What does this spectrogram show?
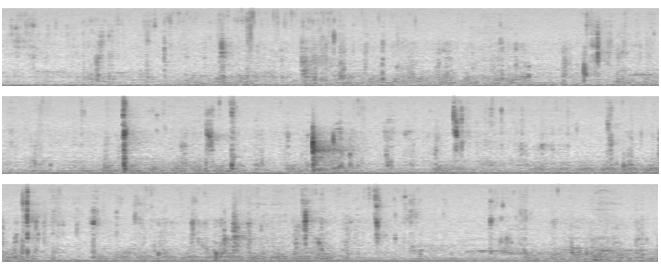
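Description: A person chewing a mouthful of chicken and rice eaten by hand, with irregular wet mouth clicks and smacks. Two louder smacks come about eight and ten seconds in, over a low steady hum.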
